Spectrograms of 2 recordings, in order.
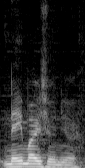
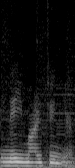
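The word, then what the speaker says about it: Neymar Júnior: haircut pop right now in Brazil we say Neymar Jor in Turkey we say Neymar junor in the United States we say Neymar Jor in France we say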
